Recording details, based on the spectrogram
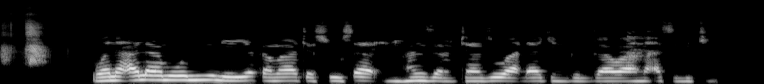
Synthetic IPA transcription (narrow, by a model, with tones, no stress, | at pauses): wɐ˦ni˦ʔa˦laː˦moː˦miː˦neː˨jaː˦kaː˨maː˦ta˨su˦saː˦˨ʔɪ˨ŋɦa˦nzɐ˨rta˦zʊ˦waː˨ɗaː˦kʲɪ˨ŋɡʊ˦ɡːaː˦waː˦na˦ʔa˦sɪ˨bɪ˦tʰiː˨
